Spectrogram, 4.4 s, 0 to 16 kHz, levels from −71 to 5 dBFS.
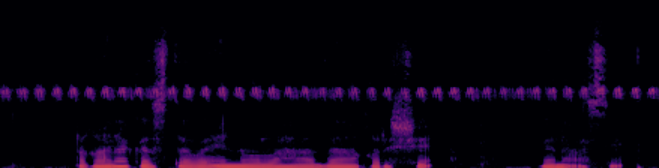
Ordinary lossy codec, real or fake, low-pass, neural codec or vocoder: MP3, 64 kbps; real; 14.4 kHz; none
